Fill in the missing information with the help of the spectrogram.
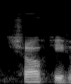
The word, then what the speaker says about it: Chalke: I thought you were going to say, like, Sarah Chalke, who played Elliot, or Judy Reyes, who played Carla. – Sarah Chalk. – That's how it's pronounced.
